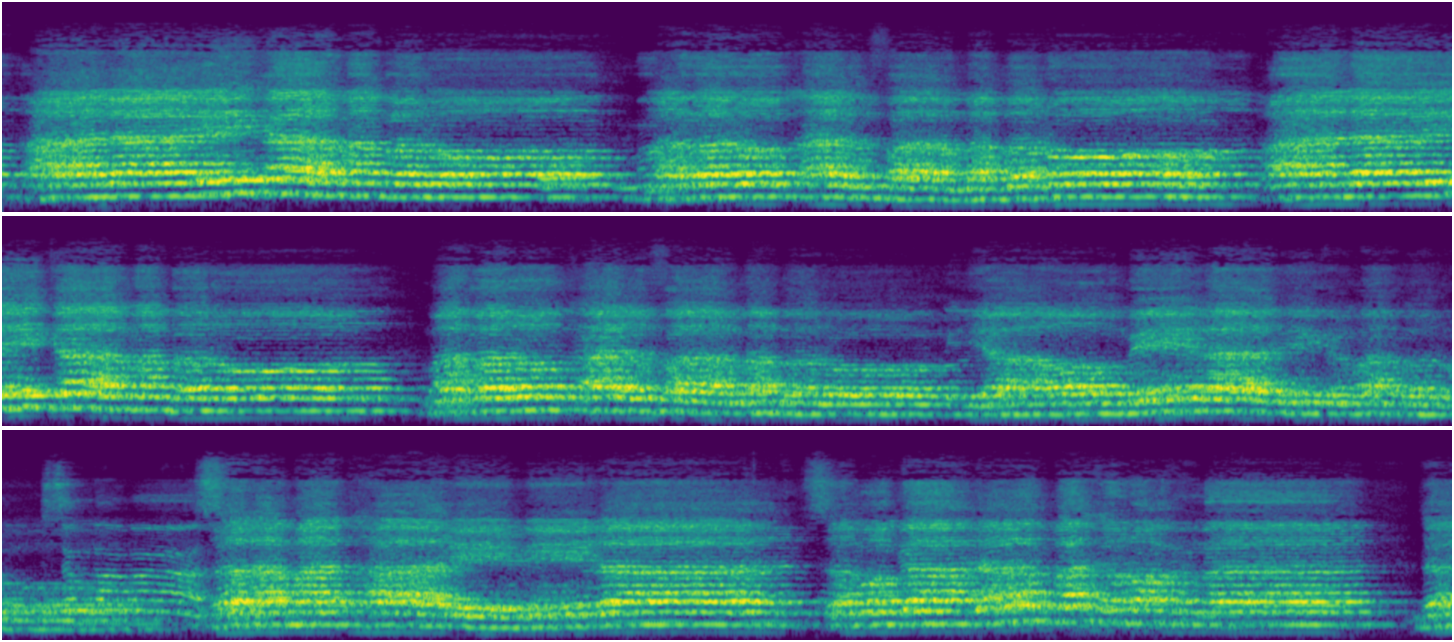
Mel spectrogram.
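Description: A voice singing an Arabic-style chant, a wavering melody sung in phrases of about four seconds with short breaks between them, and a quick ornamental warble about two-thirds of the way through.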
